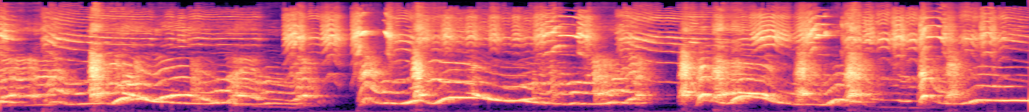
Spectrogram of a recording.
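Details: Siberian Huskies at home, howling lately whenever their squeaky toy sounds; looping, wavering howls in several bursts, each swooping up and down, with yips and short breaks between phrases.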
